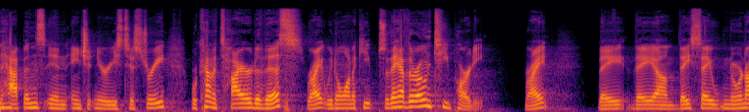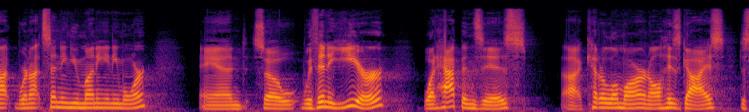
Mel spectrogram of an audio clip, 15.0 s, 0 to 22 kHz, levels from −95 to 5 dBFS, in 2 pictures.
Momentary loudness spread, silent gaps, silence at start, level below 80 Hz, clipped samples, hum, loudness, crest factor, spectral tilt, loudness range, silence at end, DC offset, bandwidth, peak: 9 LU; none; 0 s; -54 dBFS; under 0.1%; none; -21 LUFS; 20 dB; -5 dB/octave; 2 LU; 0 s; under 0.1%; 16 kHz; -2 dBFS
